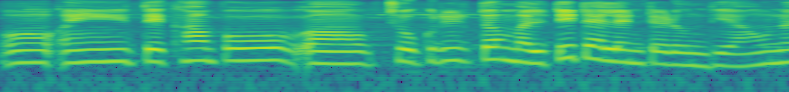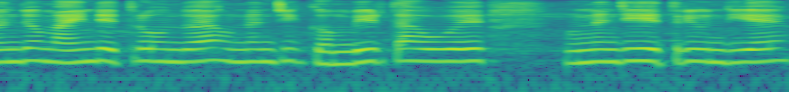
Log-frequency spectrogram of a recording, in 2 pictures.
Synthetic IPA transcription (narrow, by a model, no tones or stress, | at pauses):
ɛ̃ːt̪ɐ̃ɦkʰãːpoːt͡ɕʰoːkɾiɾt̪ɐmɐlʈiʈɛːlẽːɳʈeːɽɦũːnd̪iaːɦeʊn̤ənɪ̆d͡ʑomaːɪ̃nɖeːt̪ɪɾoɦũːn̆d̪oaːɦeʊn̤ənɪ̆d͡ʑiːɡɐmbʱiːɾt̪aʊe | ʊn̤ənɪ̆d͡ʑiːɦeːt̪ɪɾiɦũːn̆d̪iaːɦe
